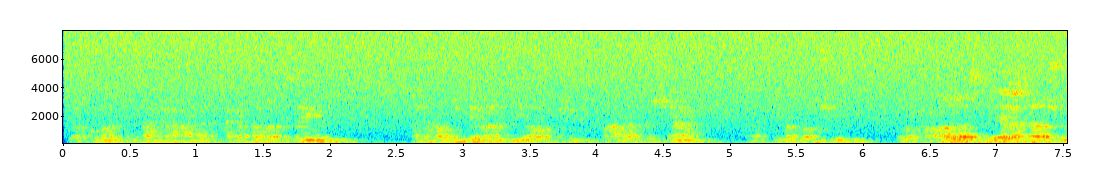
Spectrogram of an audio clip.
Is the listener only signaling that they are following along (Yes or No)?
Yes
